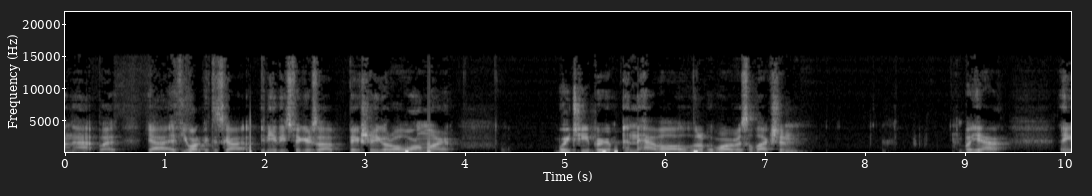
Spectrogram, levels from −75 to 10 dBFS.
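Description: A sudden voltage step, likely from a plug, switch, static discharge or driver glitch, enters the signal path four times, and the following circuitry shapes each step into a brief pulse. The result is a loud pop, peaking about 25 dB above the surrounding audio: a single pop at 1.85 to 1.89 s, a quick double pop from 3.41 to 3.67 s, another double from 5.38 to 5.54 s, and a single pop at 6.29 to 6.33 s, with the sound continuing underneath each.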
